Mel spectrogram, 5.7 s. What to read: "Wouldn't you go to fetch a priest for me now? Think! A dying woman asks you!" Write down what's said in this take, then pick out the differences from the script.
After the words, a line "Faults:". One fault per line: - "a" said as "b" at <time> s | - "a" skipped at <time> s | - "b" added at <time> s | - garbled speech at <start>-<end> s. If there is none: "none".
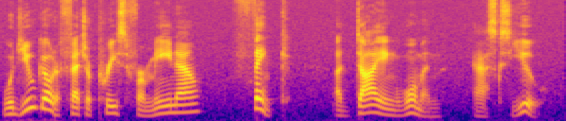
"Would you go to fetch a priest for me now? Think! A dying woman asks you!"
Faults:
- "Wouldn't" said as "Would" at 0.0 s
